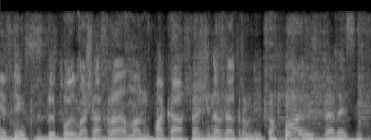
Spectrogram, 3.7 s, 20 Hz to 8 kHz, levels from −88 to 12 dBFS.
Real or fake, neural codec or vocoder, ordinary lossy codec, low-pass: fake; codec, 44.1 kHz, 7.8 kbps, Pupu-Codec; MP3, 64 kbps; 7.2 kHz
